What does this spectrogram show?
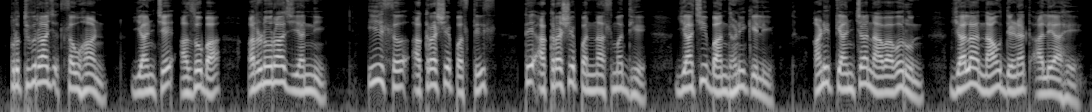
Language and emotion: Marathi, neutral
